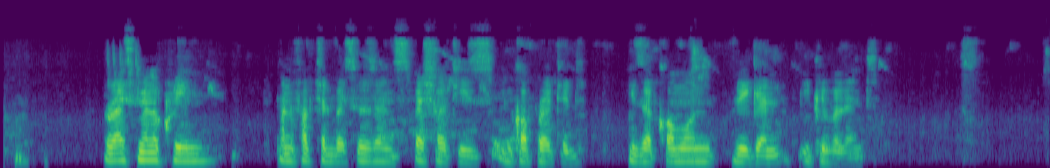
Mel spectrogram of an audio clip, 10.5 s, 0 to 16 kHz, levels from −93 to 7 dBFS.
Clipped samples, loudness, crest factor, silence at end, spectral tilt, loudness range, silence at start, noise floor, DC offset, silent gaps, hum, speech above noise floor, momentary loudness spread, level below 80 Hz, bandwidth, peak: under 0.1%; -20 LUFS; 20 dB; 0.8 s; -5.5 dB/octave; 3 LU; 0.15 s; -65 dBFS; under 0.1%; none; none; 46 dB; 15 LU; -62 dBFS; 9.2 kHz; -2 dBFS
